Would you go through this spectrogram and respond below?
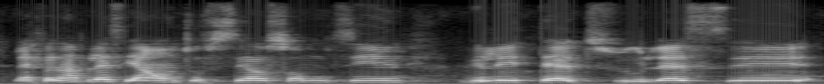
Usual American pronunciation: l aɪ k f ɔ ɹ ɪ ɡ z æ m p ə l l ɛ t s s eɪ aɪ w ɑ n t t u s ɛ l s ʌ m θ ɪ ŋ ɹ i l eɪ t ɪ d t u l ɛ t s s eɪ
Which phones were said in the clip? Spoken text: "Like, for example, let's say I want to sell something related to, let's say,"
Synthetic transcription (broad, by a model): l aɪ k f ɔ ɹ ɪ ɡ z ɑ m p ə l l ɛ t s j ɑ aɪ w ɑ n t t u s ɛ l s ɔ m t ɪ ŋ ɹ i l eɪ t ɪ d t u l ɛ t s s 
